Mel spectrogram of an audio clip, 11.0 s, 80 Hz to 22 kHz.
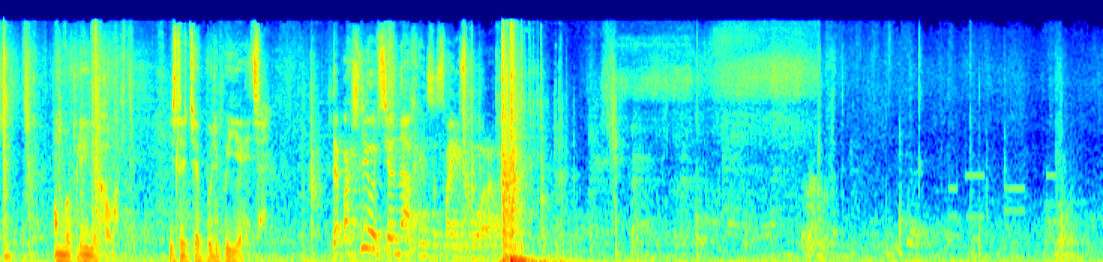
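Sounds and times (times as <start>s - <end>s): loud thump: 5.0s - 5.8s
phone keypad beeps: 9.5s - 10.7s.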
